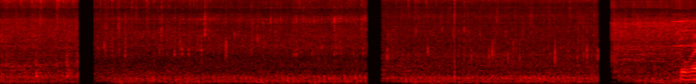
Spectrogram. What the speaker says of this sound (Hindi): So guys, after a very long time we do have this kind of rain.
